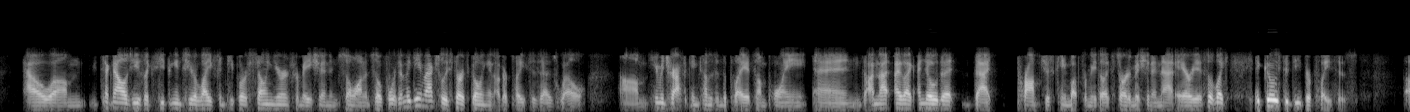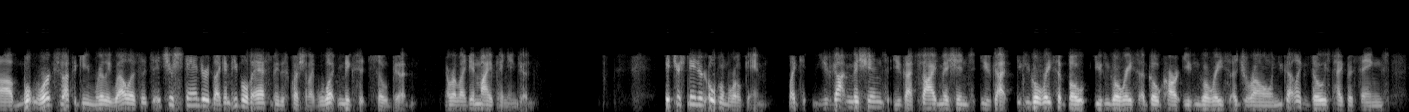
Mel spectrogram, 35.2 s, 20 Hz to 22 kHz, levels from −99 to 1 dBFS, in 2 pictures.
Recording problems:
phone-call audio; poor line

